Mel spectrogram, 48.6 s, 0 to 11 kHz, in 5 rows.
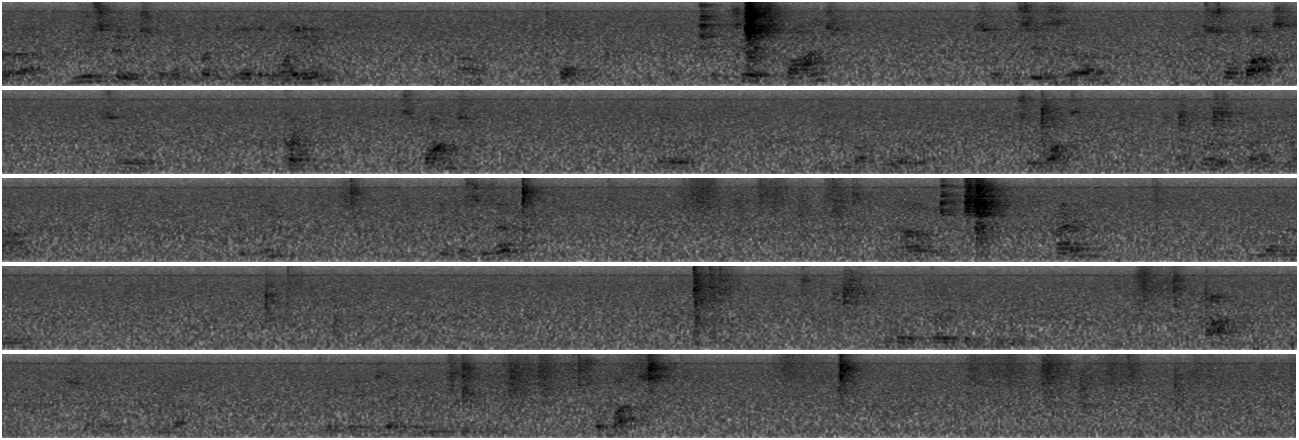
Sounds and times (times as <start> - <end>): Speech: 0.0 - 2.6, 3.4 - 4.5, 5.2 - 6.4, 7.3 - 9.7, 10.4 - 11.0, 11.6 - 13.4, 14.6 - 15.0, 15.8 - 17.9, 18.6 - 19.7, 21.2 - 21.6, 22.7 - 23.5, 26.1 - 26.6, 27.3 - 27.7, 28.8 - 29.5, 35.4 - 36.9, 38.1 - 38.5, 39.3 - 40.4, 41.2 - 43.9.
